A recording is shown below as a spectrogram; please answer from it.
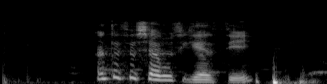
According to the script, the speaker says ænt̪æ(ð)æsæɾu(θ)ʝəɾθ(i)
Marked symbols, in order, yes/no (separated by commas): no, yes, yes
